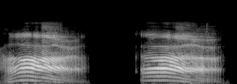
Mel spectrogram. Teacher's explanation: a little high and then a quick hook low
